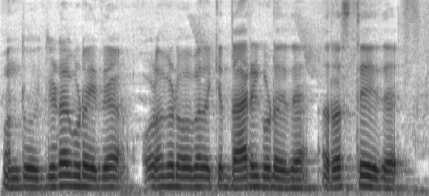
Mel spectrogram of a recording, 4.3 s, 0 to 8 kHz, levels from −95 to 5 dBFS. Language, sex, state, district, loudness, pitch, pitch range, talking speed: Kannada, male, Karnataka, Koppal, -13 LUFS, 145 Hz, 135-150 Hz, 155 wpm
